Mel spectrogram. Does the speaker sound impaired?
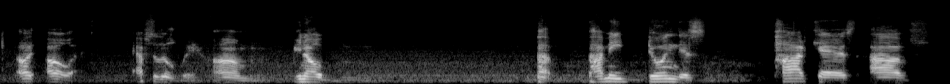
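Yes: stuttering; stuttering since childhood; ongoing stutter, may never stop stuttering; stutter audible in recording, formerly heavily hindered speaking; here repeated sounds, blocks.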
